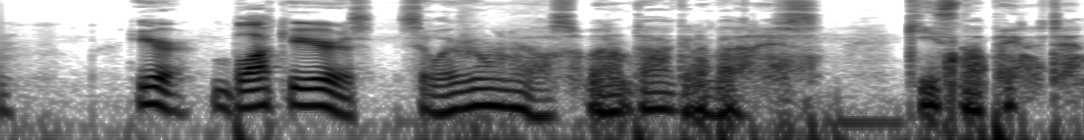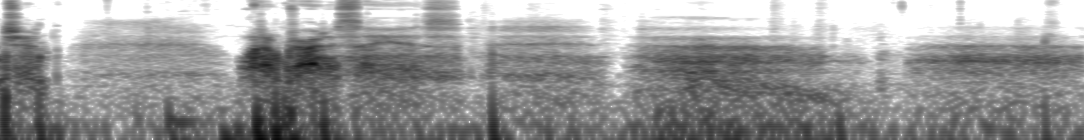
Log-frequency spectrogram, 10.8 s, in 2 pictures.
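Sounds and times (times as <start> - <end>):
speech: 0.7 - 5.7, 6.7 - 7.8
quiet heavy breathing into a microphone: 3.9 - 4.6, 5.8 - 6.5, 7.8 - 10.8.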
